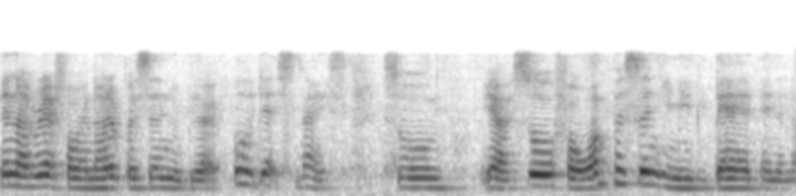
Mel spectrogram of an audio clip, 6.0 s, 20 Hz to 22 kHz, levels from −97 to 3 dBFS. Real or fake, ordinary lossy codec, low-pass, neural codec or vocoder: real; Opus, 16 kbps; 7.2 kHz; none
